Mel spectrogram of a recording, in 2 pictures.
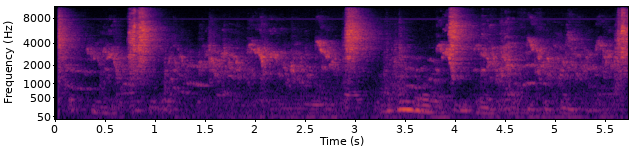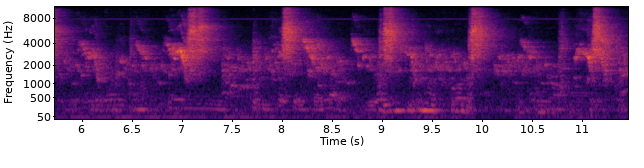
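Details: Great tit at a garden bird feeder, a daily visitor, giving harsh, buzzy, broadband calls roughly every one to two seconds, with softer twittering notes between bursts.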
